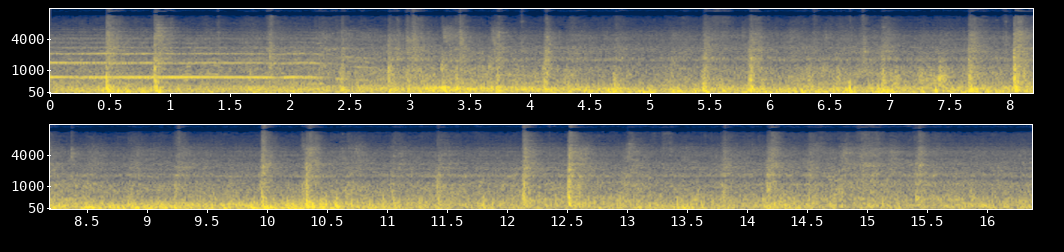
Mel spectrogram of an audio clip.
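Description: A train sounds its warning signal as one steady note, which cuts off about two seconds in. Its wheels then rumble and clack irregularly over the rail joints as it rolls through.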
